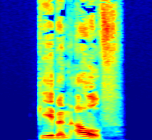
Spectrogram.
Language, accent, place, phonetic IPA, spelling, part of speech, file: German, Germany, Berlin, [ˌɡɛːbn̩ ˈaʊ̯f], gäben auf, verb, De-gäben auf.ogg
- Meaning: first/third-person plural subjunctive II of aufgeben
